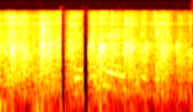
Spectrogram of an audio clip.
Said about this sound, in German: Ein Applaus für die Gruppe Smart Hut.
